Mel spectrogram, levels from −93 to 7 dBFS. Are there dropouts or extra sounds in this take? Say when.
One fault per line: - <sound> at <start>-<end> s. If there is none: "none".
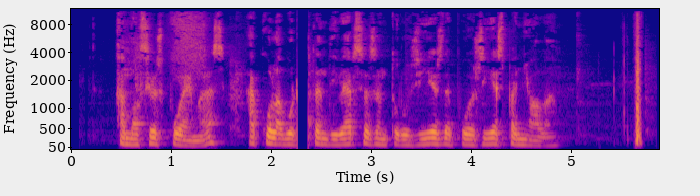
- dropout at 2.3-2.4 s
